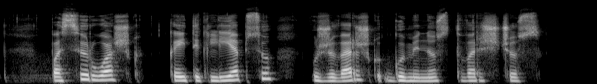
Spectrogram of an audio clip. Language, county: Lithuanian, Vilnius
